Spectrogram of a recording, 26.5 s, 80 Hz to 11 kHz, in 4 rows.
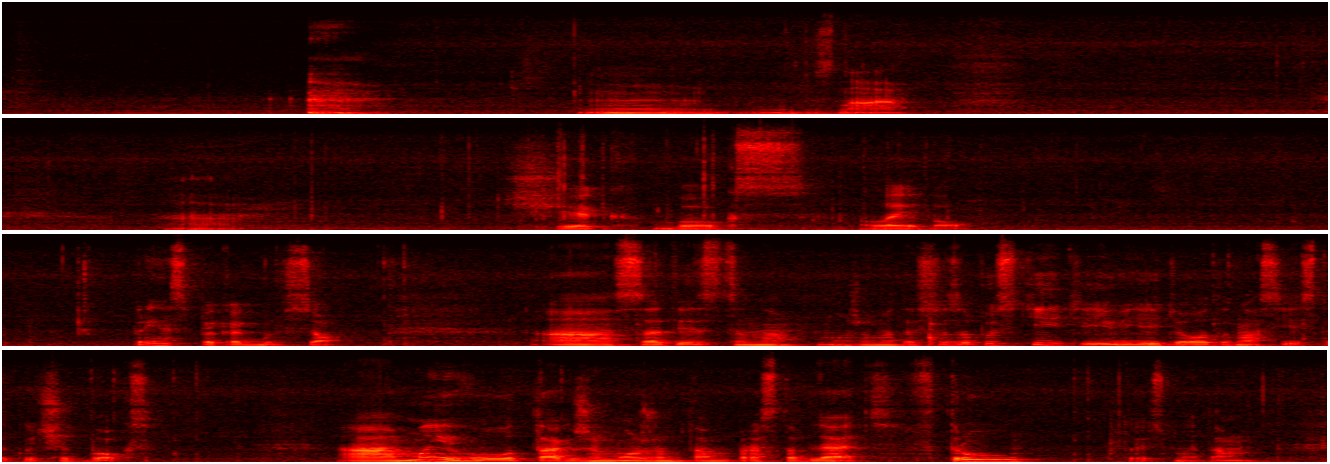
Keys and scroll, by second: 16.7 ctrl+shift+F10, 17.9 ctrl+shift+F10.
